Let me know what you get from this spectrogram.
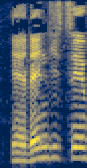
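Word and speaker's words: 連日: 렌지츠의 후리가나가 잘못 달렸네요. 렌지츠니까 한해롱 발음을 넣어서 렌지츠.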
